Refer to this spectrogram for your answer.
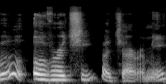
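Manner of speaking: loud, mock-impressed, teasing tone.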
